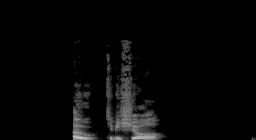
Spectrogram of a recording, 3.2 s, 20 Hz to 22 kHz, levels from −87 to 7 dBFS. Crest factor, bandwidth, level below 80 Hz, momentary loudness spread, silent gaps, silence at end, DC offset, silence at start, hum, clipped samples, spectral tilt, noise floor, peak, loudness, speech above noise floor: 20 dB; 15.5 kHz; -74 dBFS; 12 LU; none; 1.25 s; under 0.1%; 0.9 s; none; under 0.1%; -4.5 dB/octave; under -90 dBFS; -10 dBFS; -27 LUFS; over 64 dB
